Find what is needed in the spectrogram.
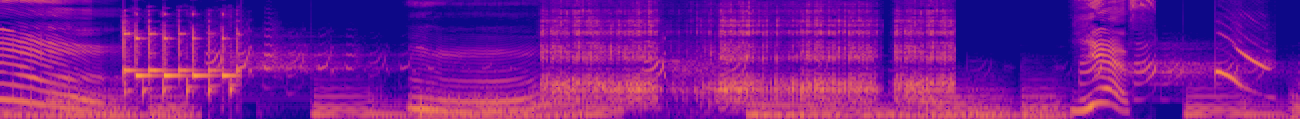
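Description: Bouncy children's cartoon background music with cartoon sound effects. A falling pitch glide comes at the start, a dipping-then-rising wobbly glide about two seconds in, and a quick up-and-down wobble near the end.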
